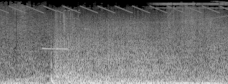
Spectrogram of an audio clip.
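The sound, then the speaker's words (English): A weapon explodes on striking an airfield, a heavy, deep boom that surges after a brief sharp blast and rolls on as a dense, loud roar to the end. “Auditory data, an inchoate mass of noise, swiftly parsed into channels again, stored, analyzed. Primary explosion,”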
